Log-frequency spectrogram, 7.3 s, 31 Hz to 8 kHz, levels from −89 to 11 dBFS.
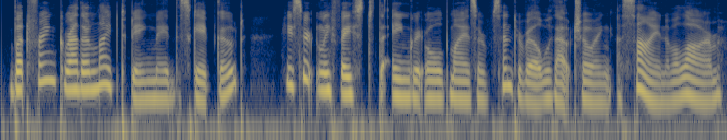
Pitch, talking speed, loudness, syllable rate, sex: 190 Hz, 190 wpm, -20 LUFS, 5.7 syllables/s, female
